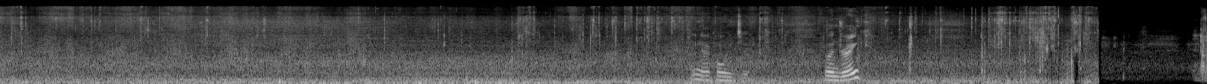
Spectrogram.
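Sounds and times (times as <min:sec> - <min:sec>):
outdoor noise rush: 0:00.0 - 0:11.0
small metal pieces jingling: 0:05.1 - 0:11.0.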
